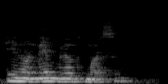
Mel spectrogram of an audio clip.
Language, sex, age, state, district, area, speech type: Tamil, male, 45-60, Tamil Nadu, Mayiladuthurai, rural, spontaneous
